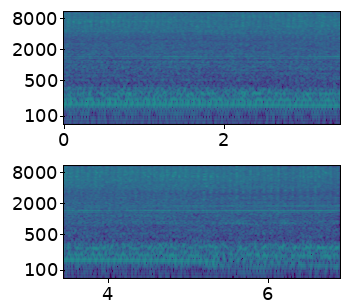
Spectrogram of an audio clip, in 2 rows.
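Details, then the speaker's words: REO M-35 truck started very cold, held just above idle with throttle to warm up: deep steady rumble with slight unevenness and some trouble idling, which is normal cold behaviour. "Now you'll notice that it was having a little trouble idling, but as long as you kept a little bit of throttle to let it warm up, but that's normal."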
